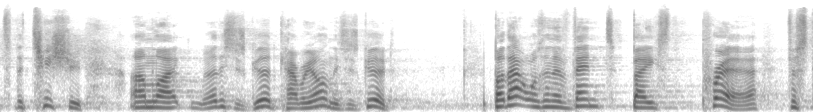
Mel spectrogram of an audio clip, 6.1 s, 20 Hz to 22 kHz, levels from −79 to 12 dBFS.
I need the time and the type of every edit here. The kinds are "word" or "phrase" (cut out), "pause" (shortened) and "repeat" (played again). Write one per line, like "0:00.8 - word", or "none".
0:04.7 - pause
